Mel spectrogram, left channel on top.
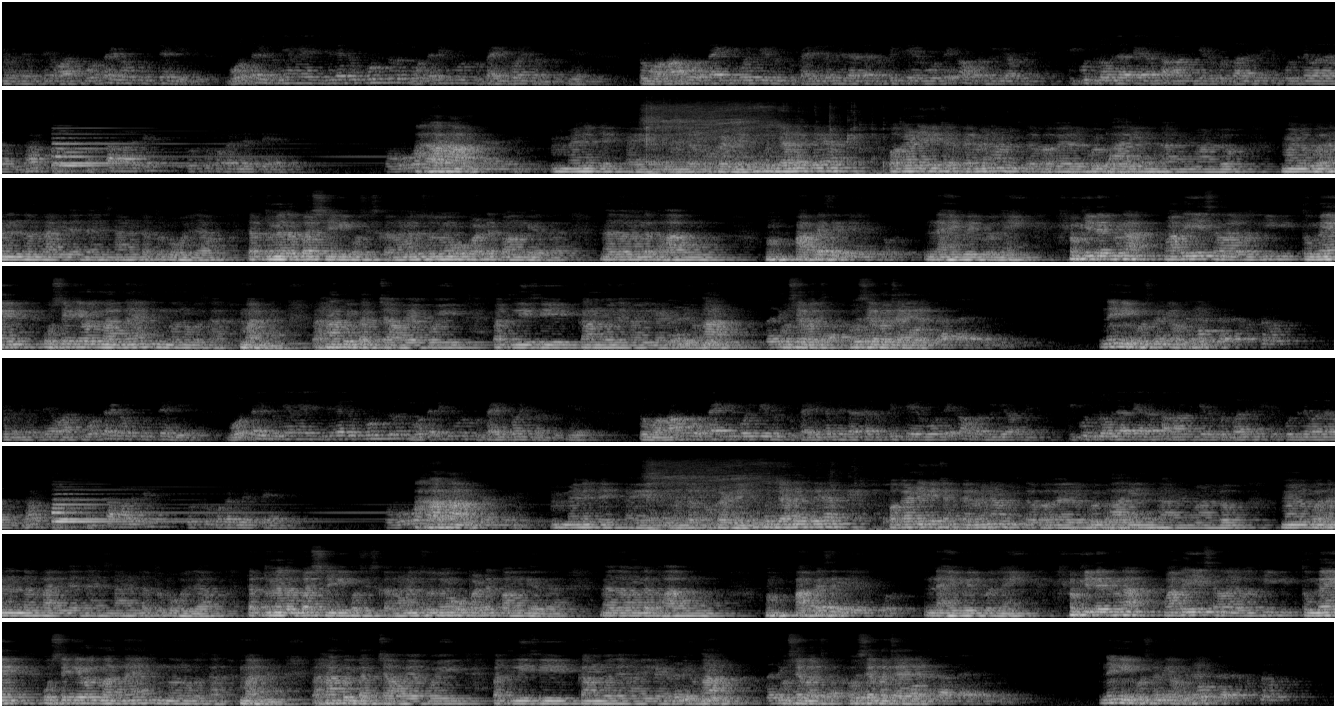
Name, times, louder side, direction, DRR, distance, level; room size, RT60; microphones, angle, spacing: voice 1, 0.0-1.9 2.2-5.8 6.4-10.3 10.6-13.7 14.1-16.2 17.1-18.5 34.6-35.7 46.5-50.1 51.4-52.7, right 1 dB, 25° left, -11 dB, 1.4 m, -34 dB
sound 1, 13.8-18.3, right 3 dB, 45° left, 1.2 m, -34 dB
voice 2, 17.5-18.0 18.8-21.7 22.2-33.8 34.3-35.0 35.9-47.2 47.7-48.1 48.4-49.2 51.0-52.0, equal, 25° right, -7 dB, 0.4 m, -27 dB
sound 2, 19.7-25.1, left 1 dB, 90° left, 0.4 m, -40 dB
2.5 x 2.1 x 2.4 m, 1.0 s
head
